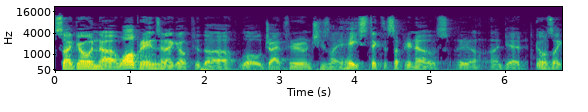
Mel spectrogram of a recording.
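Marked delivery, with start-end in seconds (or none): none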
